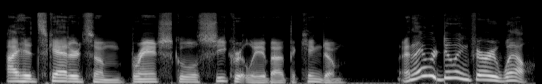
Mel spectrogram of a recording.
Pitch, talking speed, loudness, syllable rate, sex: 145 Hz, 175 wpm, -18 LUFS, 5.1 syllables/s, male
